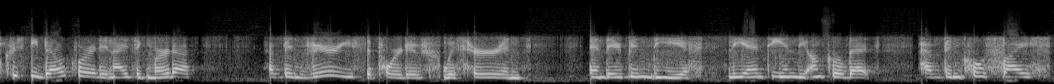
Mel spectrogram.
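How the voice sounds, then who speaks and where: A woman's voice: lowish voice, a bit bright. A woman speaking earnestly as an interviewed mother, reflective, with frequent restarts, heard over a faint noisy phone line.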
